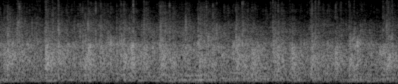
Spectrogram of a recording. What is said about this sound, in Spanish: Dale un aplauso al Señor, por favor, en esta tarde.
